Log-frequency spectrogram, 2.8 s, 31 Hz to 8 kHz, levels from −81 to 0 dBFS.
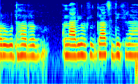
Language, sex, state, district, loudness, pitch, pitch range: Hindi, female, Jharkhand, Palamu, -16 LUFS, 210 Hz, 205-215 Hz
